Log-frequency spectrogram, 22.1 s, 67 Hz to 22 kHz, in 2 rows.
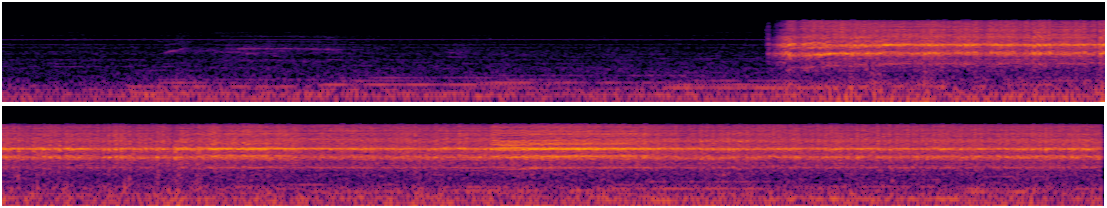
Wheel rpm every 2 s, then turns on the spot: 0, 0, 0, 10, 140, 160, 160, 160, 160, 160, 160.
none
